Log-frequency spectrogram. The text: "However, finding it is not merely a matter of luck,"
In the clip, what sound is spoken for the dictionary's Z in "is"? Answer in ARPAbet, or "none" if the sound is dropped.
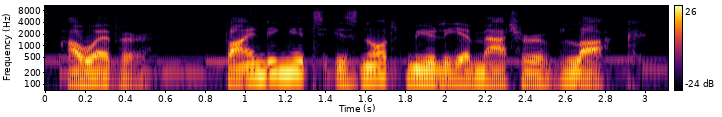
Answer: Z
